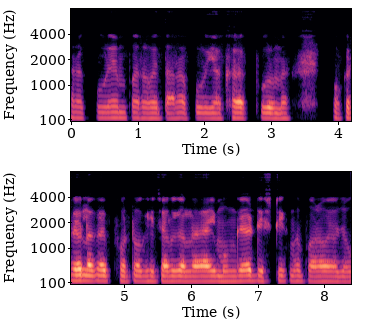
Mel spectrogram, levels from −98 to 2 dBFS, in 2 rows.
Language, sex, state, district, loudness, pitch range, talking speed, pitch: Magahi, female, Bihar, Lakhisarai, -24 LUFS, 135-140 Hz, 150 wpm, 140 Hz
